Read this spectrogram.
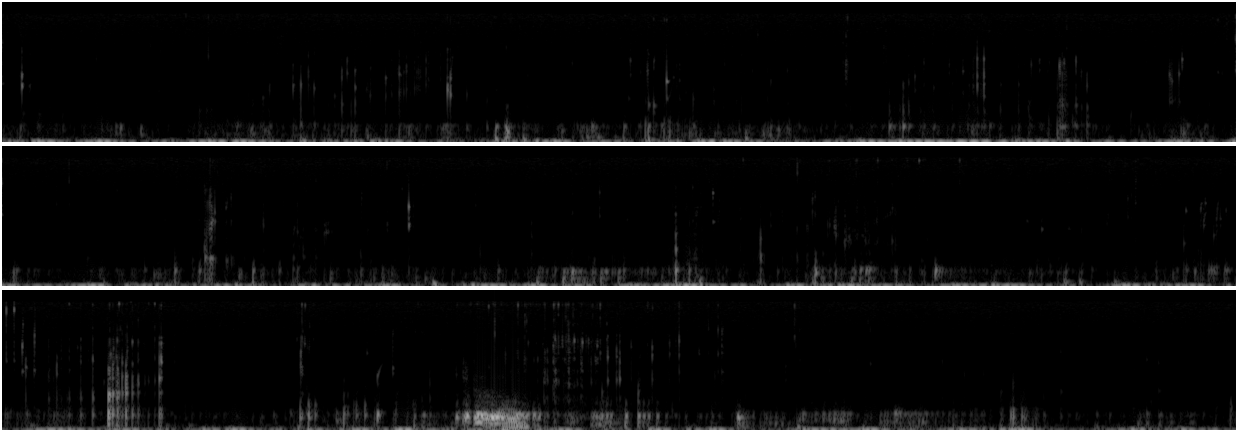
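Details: Recording of a woman's stomach growling: low gurgling and rumbling from the belly, rising and falling without a set rhythm, gas and fluid moving through the gut; borborygmi.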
